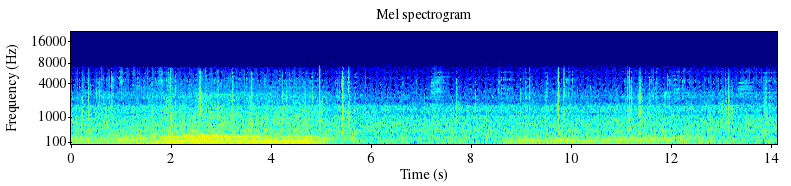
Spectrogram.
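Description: Off-road 4x4's engine, heard from the roof, rising in pitch about two seconds in and holding under load, dropping off sharply about five seconds in, then pulling again about nine seconds in before easing. Frequent sharp knocks and rattles run through it.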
